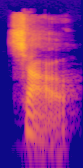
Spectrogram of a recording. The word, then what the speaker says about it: ciao: The first word is ciao. Ciao. And you already know this one. Notice the C before the I. That's a rule, one that we learned before.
